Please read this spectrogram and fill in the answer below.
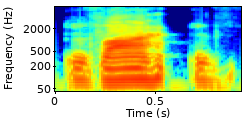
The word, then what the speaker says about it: Vaughan: We can't wait for reviews, and we can't wait for all of you dedicated fans like Adam Vaughn. I'm sorry, I mispronounced that. Adam Vaughan. Adam Vaughan.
